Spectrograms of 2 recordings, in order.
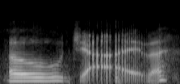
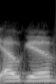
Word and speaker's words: ogive: You get to say the word jive. Plus, it really looks like it'd be ogive, but it's not. It's ogive. And so we talked when we talked about histograms.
